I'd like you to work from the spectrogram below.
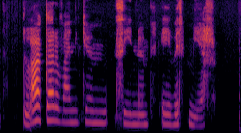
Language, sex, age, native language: Icelandic, female, 7, Icelandic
